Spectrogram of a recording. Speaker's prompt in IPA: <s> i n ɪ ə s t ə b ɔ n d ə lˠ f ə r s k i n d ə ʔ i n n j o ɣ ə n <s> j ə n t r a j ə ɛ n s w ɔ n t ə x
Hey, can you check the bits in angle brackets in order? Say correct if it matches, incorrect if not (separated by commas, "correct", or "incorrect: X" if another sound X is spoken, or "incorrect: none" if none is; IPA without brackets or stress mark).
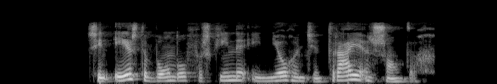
correct, incorrect: t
